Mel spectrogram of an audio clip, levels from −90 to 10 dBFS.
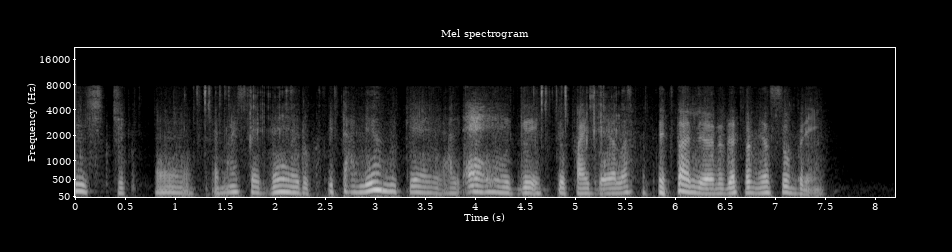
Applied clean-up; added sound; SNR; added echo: neural mask model RNNoise.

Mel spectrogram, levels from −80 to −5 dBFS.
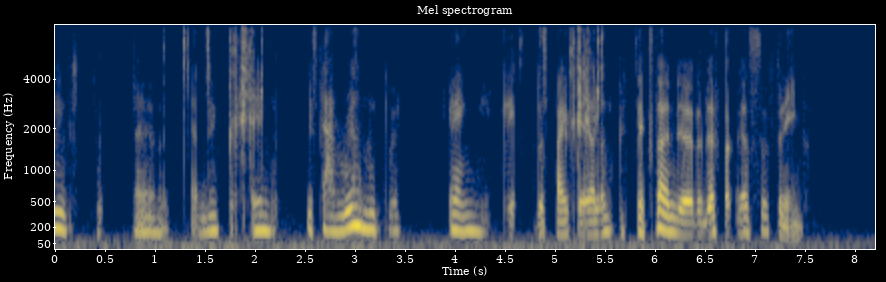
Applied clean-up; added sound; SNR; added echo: neural diffusion model UNIVERSE++.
